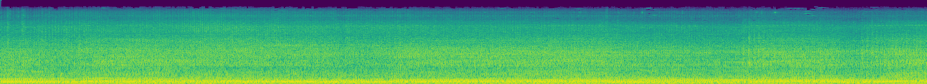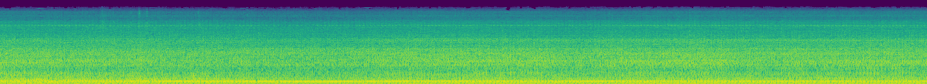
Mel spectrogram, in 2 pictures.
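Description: A quad bike engine drones steadily up close.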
